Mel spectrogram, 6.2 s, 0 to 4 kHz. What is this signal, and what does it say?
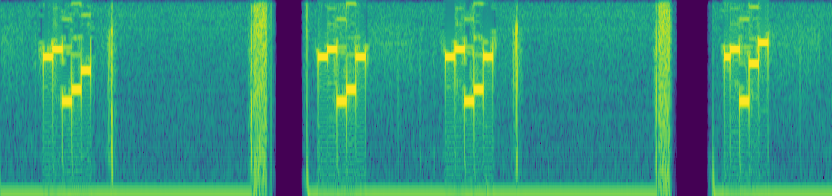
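Five-tone selective call (ZVEI), heard as quick runs of five tones, tones of about 80 ms. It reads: 89136 89138 89138 89170
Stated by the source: ZVEI five-tone selective call 89135 received by SDR.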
